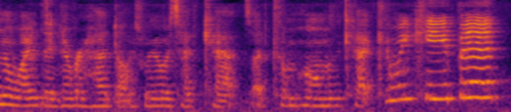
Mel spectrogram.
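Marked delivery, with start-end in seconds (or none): 2.8-3.8 high-pitched, hopeful begging; pleading kid. Retold or imitated. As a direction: plead like a kid asking to keep a pet. Voicing her pleading younger self.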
